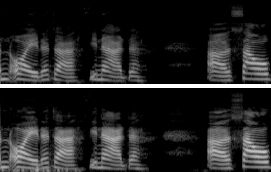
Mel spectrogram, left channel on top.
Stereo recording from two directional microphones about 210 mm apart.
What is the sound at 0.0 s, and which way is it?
A woman's voice, 20° right (ahead or behind).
